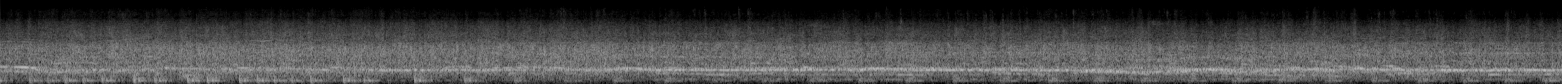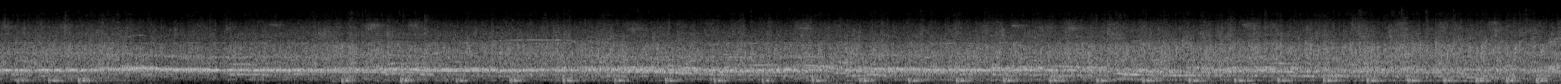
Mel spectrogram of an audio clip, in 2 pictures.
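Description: Football stadium crowd applauding and cheering, with music that has a steady beat playing throughout.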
